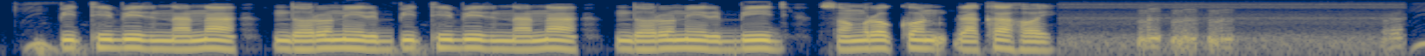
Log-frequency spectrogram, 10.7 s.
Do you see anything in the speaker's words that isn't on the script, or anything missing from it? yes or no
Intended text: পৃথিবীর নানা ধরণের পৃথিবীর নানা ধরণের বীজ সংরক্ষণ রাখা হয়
no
